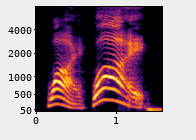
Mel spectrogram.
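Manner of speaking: squeaky, high-pitched why; high exasperated why. Real, not acted. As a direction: whine it up high.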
